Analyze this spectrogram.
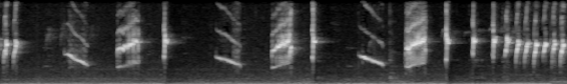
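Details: Olive-backed sunbird (kolibri ninja) singing, recorded as a lure and tutor track for caged birds: high thin chirps, descending whistled slurs and bright sharp notes, ending in a fast run of repeated ticks.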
